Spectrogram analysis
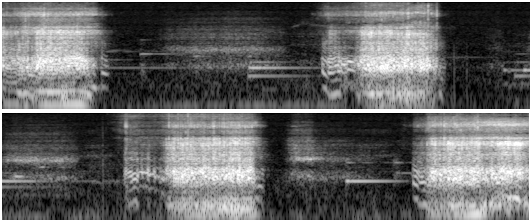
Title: Girl Snoring with a cold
